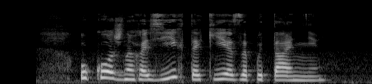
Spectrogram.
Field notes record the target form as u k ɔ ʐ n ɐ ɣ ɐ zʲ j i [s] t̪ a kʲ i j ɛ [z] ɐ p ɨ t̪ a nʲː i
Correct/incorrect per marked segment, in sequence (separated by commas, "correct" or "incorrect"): incorrect, correct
